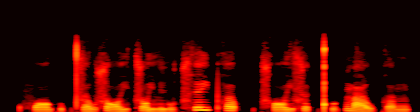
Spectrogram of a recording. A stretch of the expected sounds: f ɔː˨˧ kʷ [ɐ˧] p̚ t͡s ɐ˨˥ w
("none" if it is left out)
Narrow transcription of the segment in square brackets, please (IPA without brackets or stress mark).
ɐ˨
